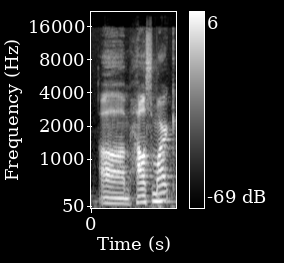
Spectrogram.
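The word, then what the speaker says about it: Housemarque: This is the game developed by Housemark. That's how you pronounce it, Jack, right? Yes. Housemark?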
